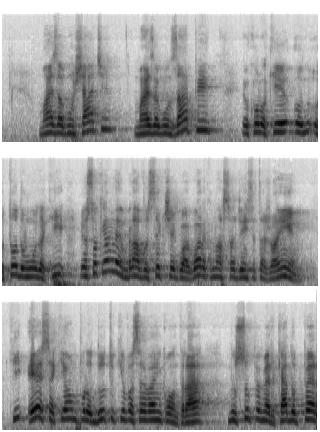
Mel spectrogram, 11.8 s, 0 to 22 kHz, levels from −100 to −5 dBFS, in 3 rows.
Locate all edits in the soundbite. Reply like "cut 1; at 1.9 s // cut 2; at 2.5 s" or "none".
cut 1; at 7.9 s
